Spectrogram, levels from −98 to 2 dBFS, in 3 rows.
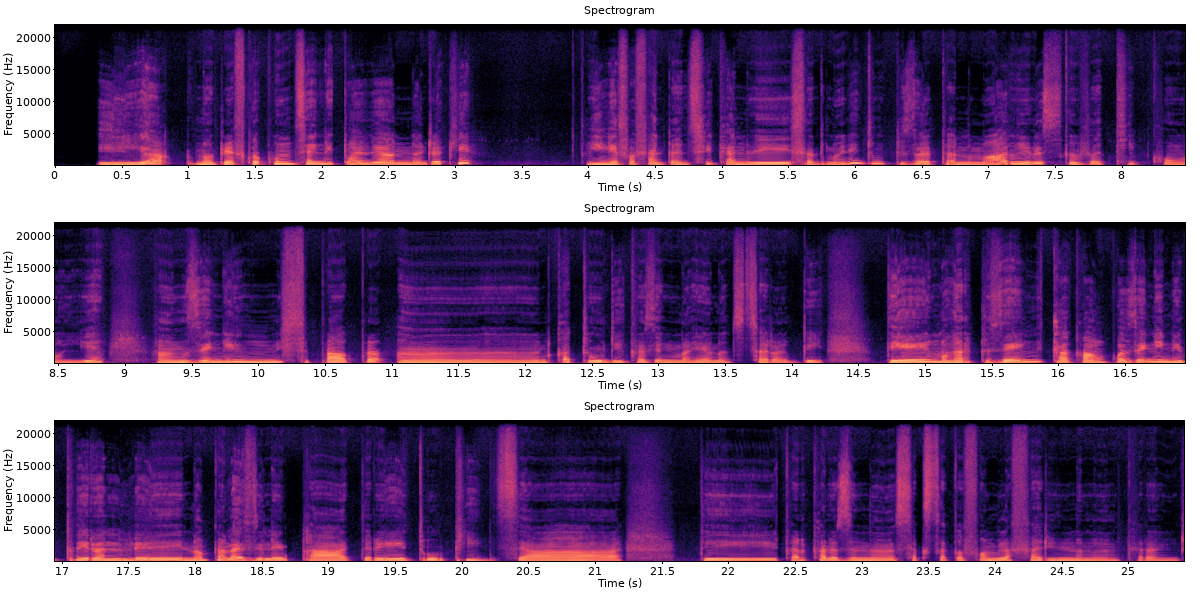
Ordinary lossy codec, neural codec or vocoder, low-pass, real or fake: none; codec, 44.1 kHz, 1.7 kbps, Pupu-Codec; none; fake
